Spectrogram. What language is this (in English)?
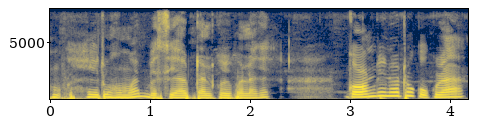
Assamese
